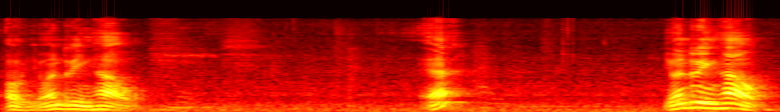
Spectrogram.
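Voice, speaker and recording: A man's voice: medium pitch, big pitch swings, slow, darkish tone. A Kenyan man giving an interactive seminar talk at a business forum, often asking the audience questions and repeating his points. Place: conference hall.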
